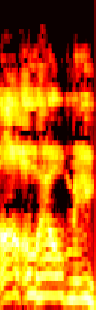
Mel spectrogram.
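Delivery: pained outcry, as if hurt. Telling a story about Dad's fight, the speaker voices the other man: mock-crying out as Cletus. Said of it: "and Cletus cried".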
